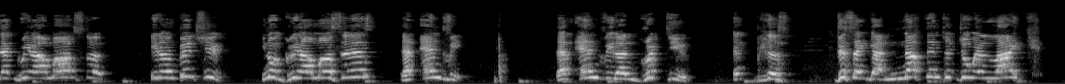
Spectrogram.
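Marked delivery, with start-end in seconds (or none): 0.0-2.2 needling, sarcastic, rebuking tone. Retelling what he says to people, imitating a sarcastic rebuke. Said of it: "I'm sarcastically rebuking them".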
